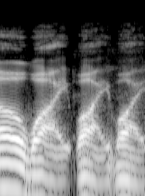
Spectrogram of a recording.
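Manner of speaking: low-pitched cartoon character voice. Reminiscing about old Flash sites, a speaker does a Homestar Runner impression. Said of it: "here's my Homestar Runner impression".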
